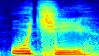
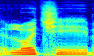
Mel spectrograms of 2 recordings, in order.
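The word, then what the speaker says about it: Łódź: et seda vist tuleb Uch hääldada või midagi taolist. – jah, N, äh, millel on kriips, läheb Uks jah, poola keeles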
